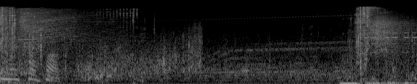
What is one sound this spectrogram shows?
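A hissing, whirring healing device runs.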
